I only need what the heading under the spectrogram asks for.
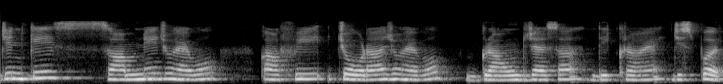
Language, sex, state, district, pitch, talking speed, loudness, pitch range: Hindi, female, Himachal Pradesh, Shimla, 235 Hz, 140 wpm, -16 LUFS, 220-250 Hz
